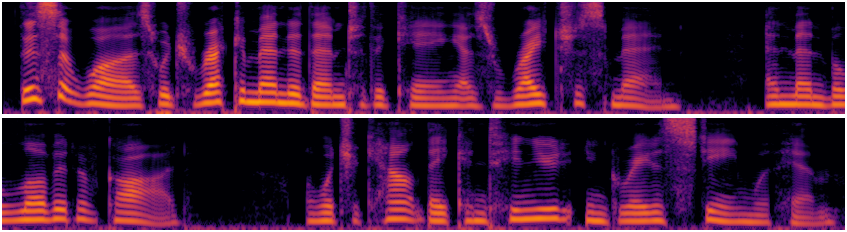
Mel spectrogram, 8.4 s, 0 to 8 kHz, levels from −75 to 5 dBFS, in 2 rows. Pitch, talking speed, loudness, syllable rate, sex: 170 Hz, 190 wpm, -21 LUFS, 5.1 syllables/s, female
